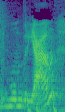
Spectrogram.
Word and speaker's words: Mondrian: And the proper Dutch way to pronounce his name is Mondrian.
